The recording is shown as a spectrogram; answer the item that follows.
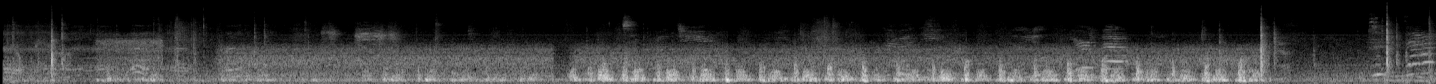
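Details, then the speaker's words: Fetal heartbeat on ultrasound, measured at 176 beats a minute: rapid whooshing pulses at about 170-176 per minute over room noise. "so you guys may actually hear the heartbeat the heartbeat was actually at 176"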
